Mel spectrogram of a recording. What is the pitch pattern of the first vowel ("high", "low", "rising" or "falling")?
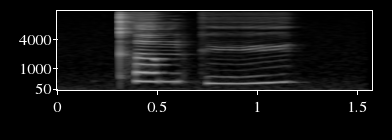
high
